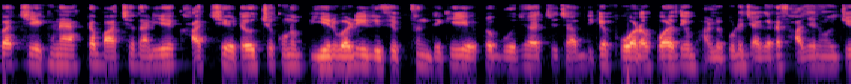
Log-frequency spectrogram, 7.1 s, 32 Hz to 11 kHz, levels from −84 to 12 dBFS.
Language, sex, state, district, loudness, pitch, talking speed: Bengali, male, West Bengal, Kolkata, -17 LUFS, 125 Hz, 205 wpm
